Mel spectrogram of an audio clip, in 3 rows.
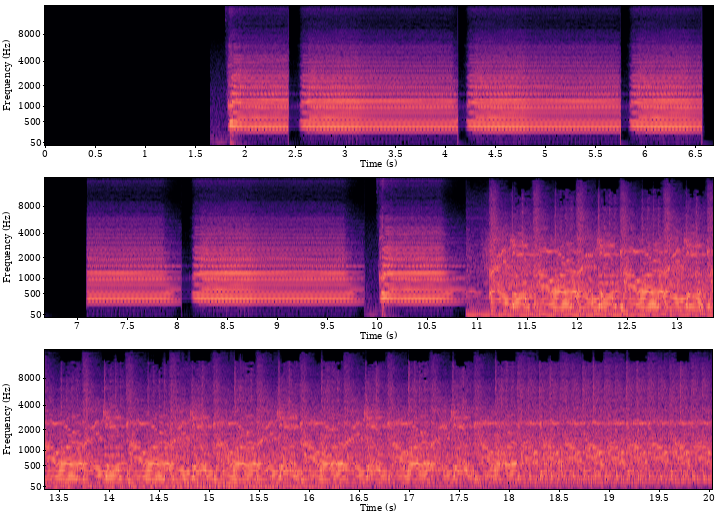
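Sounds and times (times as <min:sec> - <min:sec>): air horn chord blasts: 0:01.8 - 0:18.9.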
